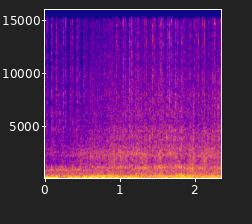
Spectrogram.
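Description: Radio-controlled model airplane engine idling steadily while the model is held on the ground.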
